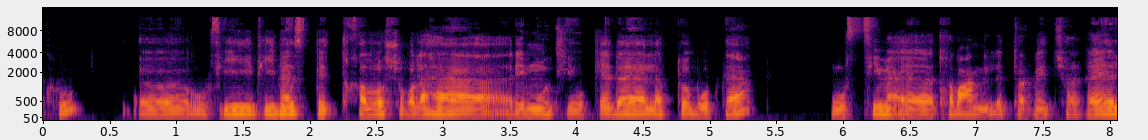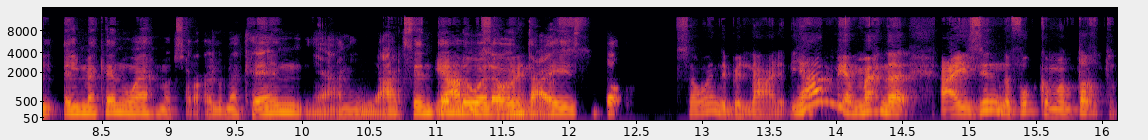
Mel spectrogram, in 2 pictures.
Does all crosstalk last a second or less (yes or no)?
no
